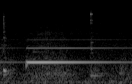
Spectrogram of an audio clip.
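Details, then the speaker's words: 1989 Dodge Daytona ES salvage-yard car that had been sitting, missing its starter and with no compression. Key on, the left turn signal gives crisp, even clicks with a soft chime, about two a second. Normal turn signal flasher. "hear turn signals that's the right i mean left side so yeah we got left turn signal"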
